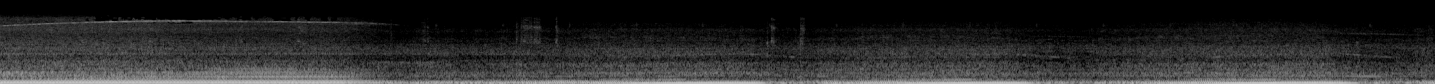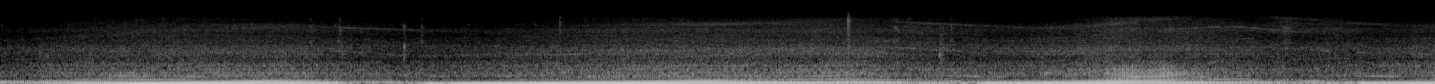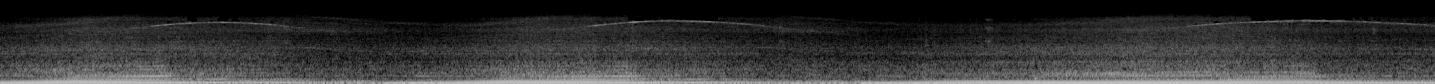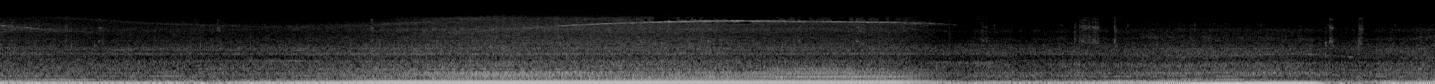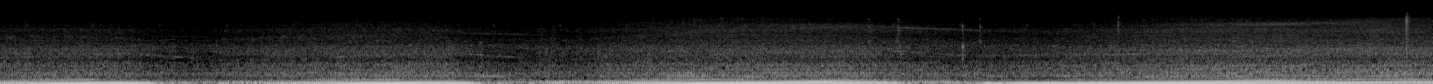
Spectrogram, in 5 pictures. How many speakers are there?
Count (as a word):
zero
